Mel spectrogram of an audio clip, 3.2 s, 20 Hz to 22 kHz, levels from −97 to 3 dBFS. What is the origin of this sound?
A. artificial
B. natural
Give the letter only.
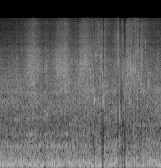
A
